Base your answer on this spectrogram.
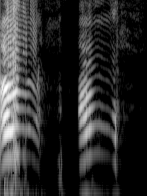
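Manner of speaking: very high-pitched yelling outburst. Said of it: "I'm sorry I'm yelling into this".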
